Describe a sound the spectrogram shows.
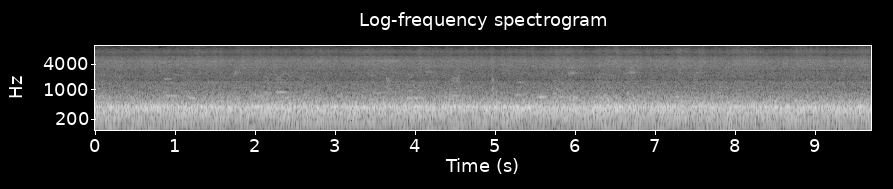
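A train rolls steadily along the rails with a low rumble.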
